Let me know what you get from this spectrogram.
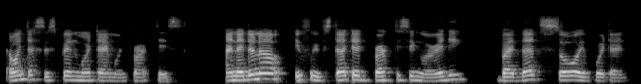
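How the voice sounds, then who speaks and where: A woman's voice: mid-range voice, moderate pace. A young woman from Zambia teaching a casual reading class, chatty and full of "like" and "right?" as she explains. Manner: chatty, frequent "like" and "right?", restarts sentences. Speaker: SAT reading tutor.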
